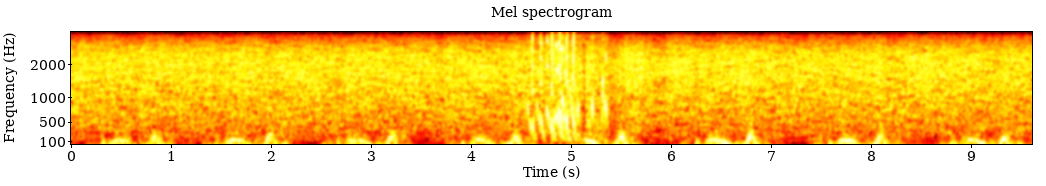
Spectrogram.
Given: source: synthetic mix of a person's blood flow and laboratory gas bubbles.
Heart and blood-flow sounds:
Doppler ultrasound of blood flow; precordium
4.53-5.39 s: bubbles
From the record:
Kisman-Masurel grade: 213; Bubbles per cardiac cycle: several, 3 to 8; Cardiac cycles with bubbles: 1 to 10%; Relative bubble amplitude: loud (0.450 to 0.775); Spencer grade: 1 (occasional bubble signal discernible with the cardiac motion signal, with majority of cardiac periods free of bubbles); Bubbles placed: only in the low amplitude regions of the cardiac cycle

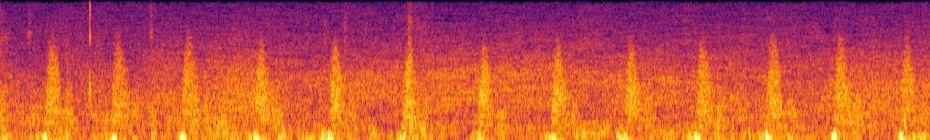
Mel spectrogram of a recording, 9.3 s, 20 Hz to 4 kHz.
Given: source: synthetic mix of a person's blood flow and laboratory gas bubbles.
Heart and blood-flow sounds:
Doppler ultrasound of blood flow; subclavian vein
0.16-0.46 s: bubbles
0.88-0.94 s: bubbles
1.50-1.57 s: bubbles
3.95-3.97 s: bubbles
4.00-4.26 s: bubbles
9.01-9.10 s: bubbles
9.28-9.30 s: bubbles
From the record:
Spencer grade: 2 (many but less than half of the cardiac periods contain bubble signals, singularly or in groups); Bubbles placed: anywhere in the cardiac cycle

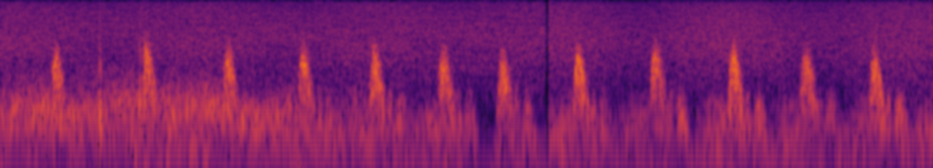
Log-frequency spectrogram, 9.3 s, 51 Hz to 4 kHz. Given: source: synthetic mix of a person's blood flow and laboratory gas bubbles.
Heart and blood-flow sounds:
Doppler ultrasound of blood flow; subclavian vein
0.96-1.04 s: bubbles
1.29-1.48 s: bubbles
From the record:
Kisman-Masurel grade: 213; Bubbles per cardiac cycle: several, 3 to 8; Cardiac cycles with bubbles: 1 to 10%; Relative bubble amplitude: loud (0.450 to 0.775); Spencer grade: 1 (occasional bubble signal discernible with the cardiac motion signal, with majority of cardiac periods free of bubbles); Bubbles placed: anywhere in the cardiac cycle

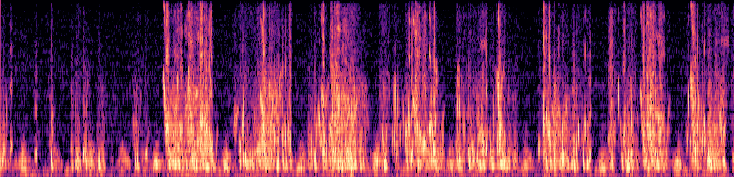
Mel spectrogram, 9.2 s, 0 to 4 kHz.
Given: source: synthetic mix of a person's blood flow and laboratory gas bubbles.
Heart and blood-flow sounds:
Doppler ultrasound of blood flow; precordium
0.00-0.17 s: bubbles
0.42-0.48 s: bubbles
0.59-0.69 s: bubbles
0.87-1.12 s: bubbles
1.19-1.34 s: bubbles
1.64-1.77 s: bubbles
1.79-1.87 s: bubbles
2.01-2.73 s: bubbles
2.91-3.66 s: bubbles
3.81-4.62 s: bubbles
4.73-5.57 s: bubbles
5.68-6.48 s: bubbles
6.70-7.42 s: bubbles
7.58-8.39 s: bubbles
8.55-9.19 s: bubbles
From the record:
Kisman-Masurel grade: 444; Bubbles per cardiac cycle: continuous sound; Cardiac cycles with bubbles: 100%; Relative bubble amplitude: maximal (0.775 to 0.999); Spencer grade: 4 (maximum detectable bubble signal sounding continuously throughout systole and diastole of every cardiac period, and overriding the amplitude of the normal cardiac signals); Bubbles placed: only in the low amplitude regions of the cardiac cycle

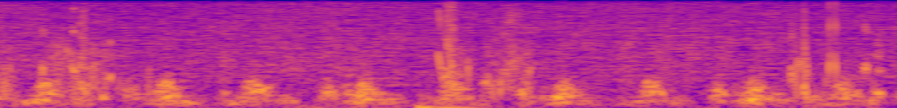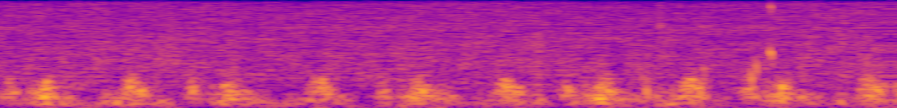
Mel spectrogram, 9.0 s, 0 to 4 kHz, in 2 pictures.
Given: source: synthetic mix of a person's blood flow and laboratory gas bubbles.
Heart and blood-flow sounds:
Doppler ultrasound of blood flow; precordium
0.00-0.18 s: bubbles
0.21-0.80 s: bubbles
2.21-2.72 s: bubbles
3.95-4.47 s: bubbles
7.70-7.92 s: bubbles
7.96-8.08 s: bubbles
8.24-8.42 s: bubbles
From the record:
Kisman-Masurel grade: 222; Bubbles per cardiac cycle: several, 3 to 8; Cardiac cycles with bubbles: 10 to 50%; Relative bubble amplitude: moderate (0.250 to 0.450); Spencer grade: 2 (many but less than half of the cardiac periods contain bubble signals, singularly or in groups); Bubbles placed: only in the low amplitude regions of the cardiac cycle

